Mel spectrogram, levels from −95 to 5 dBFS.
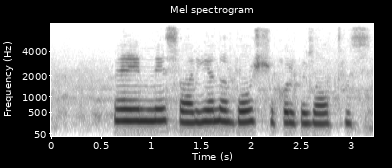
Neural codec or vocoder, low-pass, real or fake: codec, 16 kHz, 2 kbps, FunCodec, trained on Chinese and English, 25 frames a second; 7.2 kHz; fake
